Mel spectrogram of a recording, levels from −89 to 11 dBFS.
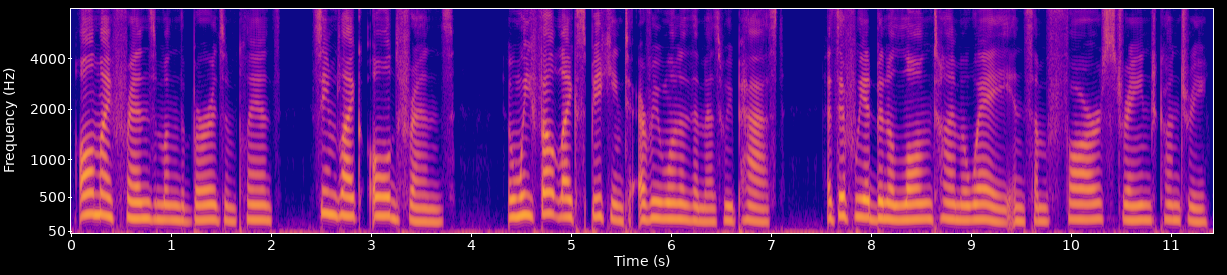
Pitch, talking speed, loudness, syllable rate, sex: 210 Hz, 205 wpm, -18 LUFS, 4.9 syllables/s, female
